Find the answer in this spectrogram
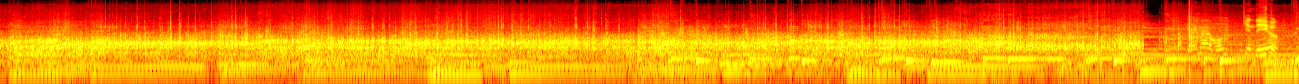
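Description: Background music with a stepping bass line over the steady rolling of skateboard wheels on a concrete sidewalk; the rolling stops about a second before the end.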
